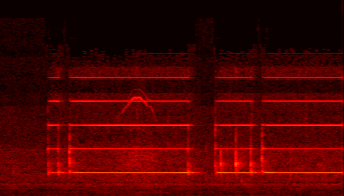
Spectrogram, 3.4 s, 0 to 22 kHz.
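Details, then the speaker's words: Fan motor thermal fuse, removed from the windings, tested with multimeter: two steady high beeps about 1.5 s each showing continuity; fuse working correctly. Fuse melts its metal pellet to cut power when the winding overheats. "This is how you test what a fuse is that is working correctly"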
